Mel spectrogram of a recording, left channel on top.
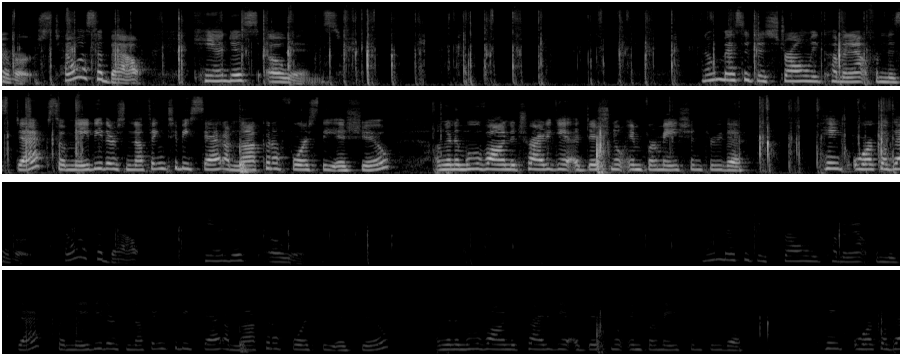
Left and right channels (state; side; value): quieter; right; 29.6 dB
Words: Tell us about Candace Owens. No messages strongly coming out from this deck, so maybe there's nothing to be said. I'm not going to force the issue. I'm going to move on to try to get additional information through the pink oracle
